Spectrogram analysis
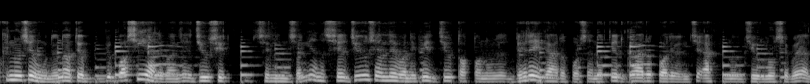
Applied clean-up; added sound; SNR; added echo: neural mask model RNNoise.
